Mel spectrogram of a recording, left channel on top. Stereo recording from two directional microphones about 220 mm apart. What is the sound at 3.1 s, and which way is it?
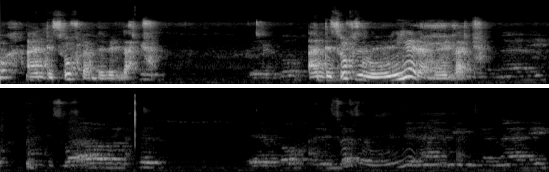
Speech, 30° right (ahead or behind).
